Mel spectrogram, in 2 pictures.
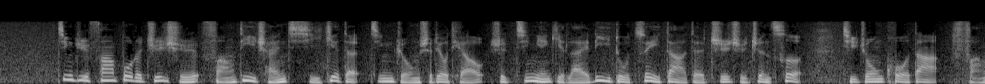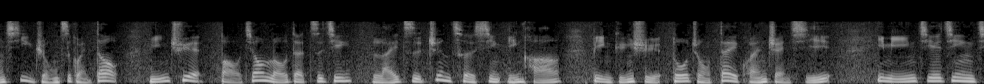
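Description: Gain pumping throughout. The gain swings by around 10 dB, ducking under loud syllables, likely from excessive gain feeding a fast limiter.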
